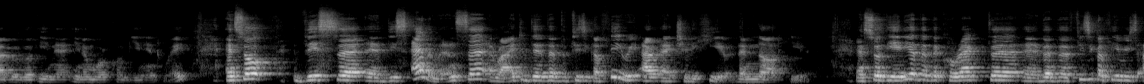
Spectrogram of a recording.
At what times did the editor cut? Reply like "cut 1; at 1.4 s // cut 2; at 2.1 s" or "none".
none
